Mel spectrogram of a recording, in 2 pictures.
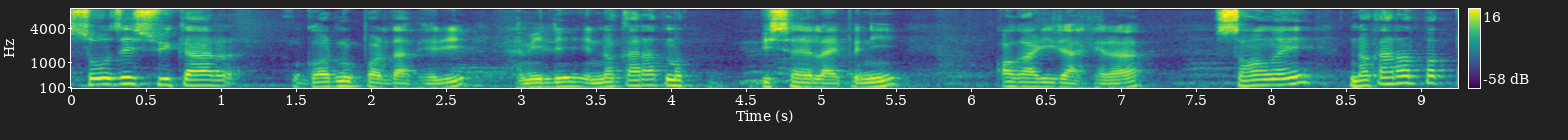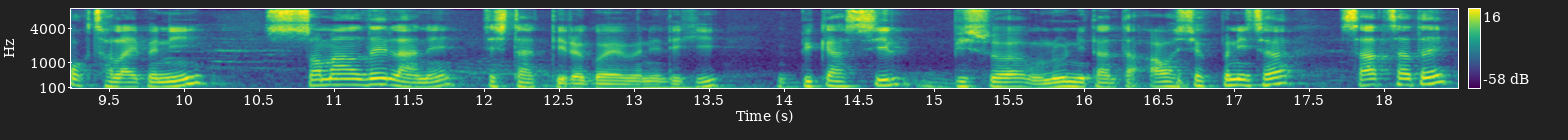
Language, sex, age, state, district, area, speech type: Nepali, male, 45-60, West Bengal, Darjeeling, rural, spontaneous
